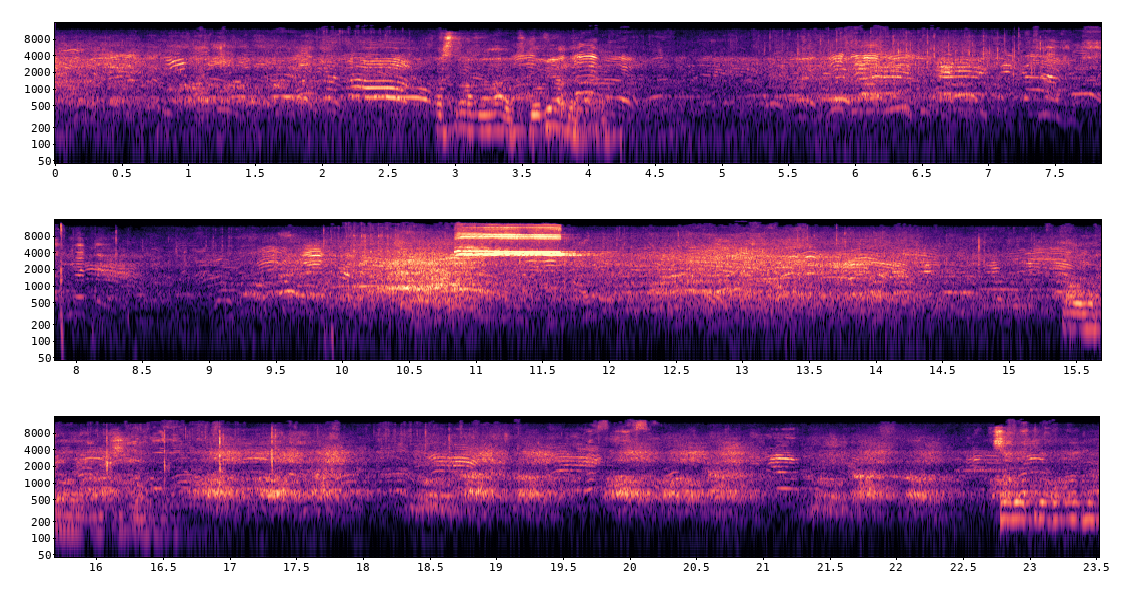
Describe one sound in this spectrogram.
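A large crowd cheers and chants throughout in an open stadium.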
